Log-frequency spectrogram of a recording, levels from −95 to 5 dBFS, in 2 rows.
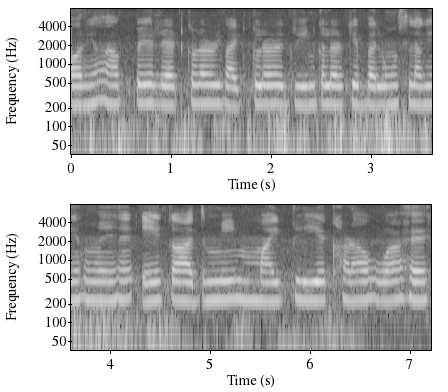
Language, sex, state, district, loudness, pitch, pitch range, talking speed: Hindi, female, Chhattisgarh, Raigarh, -17 LUFS, 230 Hz, 225-235 Hz, 175 wpm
